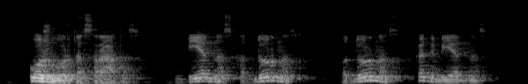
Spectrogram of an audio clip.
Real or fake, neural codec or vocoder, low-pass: real; none; 10.8 kHz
